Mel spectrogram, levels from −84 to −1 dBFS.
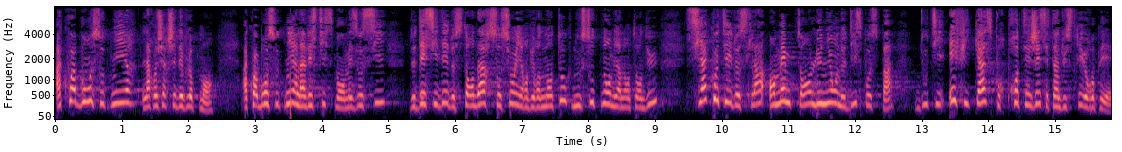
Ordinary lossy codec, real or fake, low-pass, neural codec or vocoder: none; real; none; none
